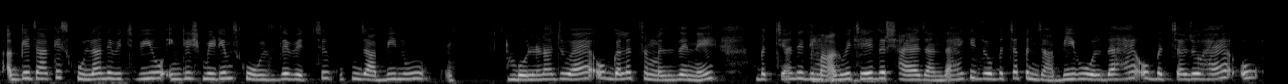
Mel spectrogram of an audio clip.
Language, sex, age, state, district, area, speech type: Punjabi, female, 18-30, Punjab, Shaheed Bhagat Singh Nagar, urban, spontaneous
